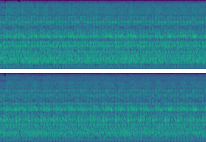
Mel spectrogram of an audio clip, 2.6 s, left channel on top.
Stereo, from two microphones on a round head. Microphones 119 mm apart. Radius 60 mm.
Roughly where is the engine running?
Centre.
